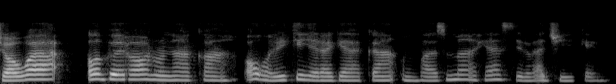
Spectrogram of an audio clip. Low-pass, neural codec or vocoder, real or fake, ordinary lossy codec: 7.2 kHz; codec, 16 kHz in and 24 kHz out, 0.8 kbps, FocalCodec, streaming, 65536 codes; fake; none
